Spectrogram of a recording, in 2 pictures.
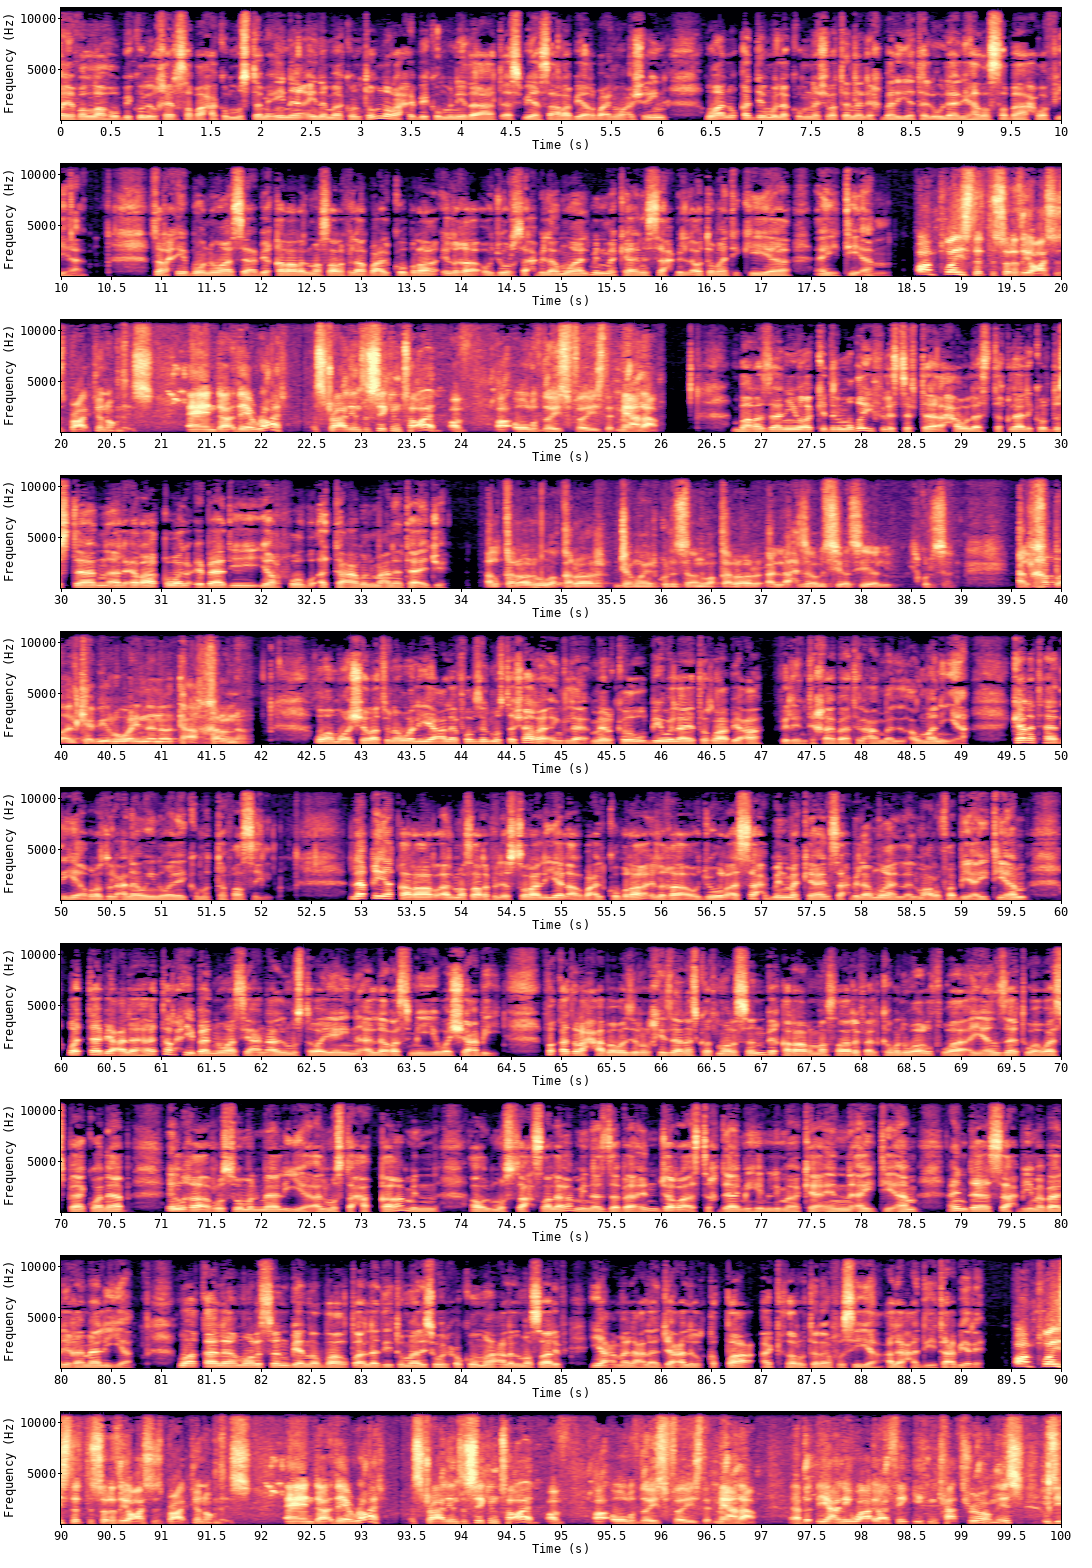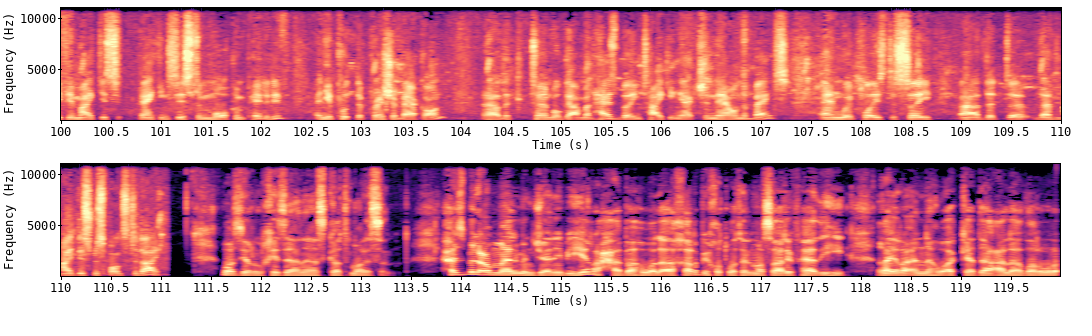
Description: News Bulletin: Austalians welcome desicion by country's big banks to abolish ATM withdrawal fees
